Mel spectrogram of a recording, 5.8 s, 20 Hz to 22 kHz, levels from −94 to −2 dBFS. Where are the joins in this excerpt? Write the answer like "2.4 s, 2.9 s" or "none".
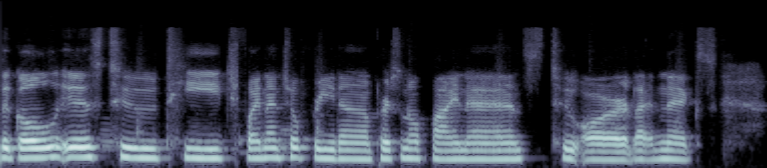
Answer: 1.8 s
